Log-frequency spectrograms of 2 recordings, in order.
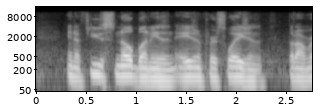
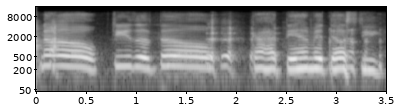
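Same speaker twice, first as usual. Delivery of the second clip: much higher, shrill-free mock panic of the woman filming; panicked cat owner; 10 semitones higher, much slower than usual. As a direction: imitate the lady recording her cat, high and desperate. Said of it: "the lady recording was like".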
